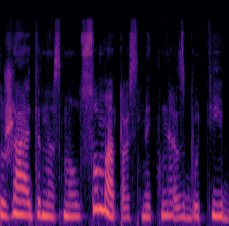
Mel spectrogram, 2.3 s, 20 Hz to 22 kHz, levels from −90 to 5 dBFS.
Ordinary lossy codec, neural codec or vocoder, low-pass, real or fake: Opus, 16 kbps; vocoder, 44.1 kHz, 128 mel bands every 512 samples, BigVGAN v2; 14.4 kHz; fake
